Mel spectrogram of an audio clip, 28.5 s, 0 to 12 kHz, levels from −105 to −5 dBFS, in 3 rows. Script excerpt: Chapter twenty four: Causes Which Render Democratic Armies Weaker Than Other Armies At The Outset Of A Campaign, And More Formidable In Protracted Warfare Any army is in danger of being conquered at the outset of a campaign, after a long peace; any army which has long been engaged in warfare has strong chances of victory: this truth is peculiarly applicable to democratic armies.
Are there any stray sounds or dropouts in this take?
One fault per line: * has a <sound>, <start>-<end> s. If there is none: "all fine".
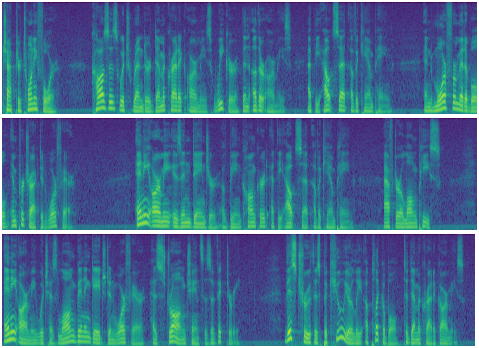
all fine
